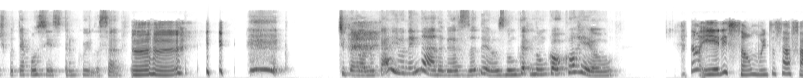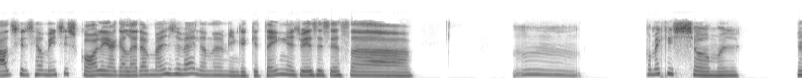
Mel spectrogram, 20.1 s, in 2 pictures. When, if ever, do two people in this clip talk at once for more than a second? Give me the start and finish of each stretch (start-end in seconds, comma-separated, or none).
none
